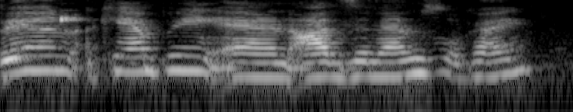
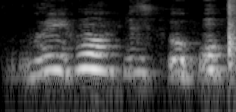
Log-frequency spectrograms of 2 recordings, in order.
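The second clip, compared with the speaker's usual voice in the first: mock street tough; 4 semitones higher, 4 dB louder, faster than usual. Mock exasperated Brooklyn voice.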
